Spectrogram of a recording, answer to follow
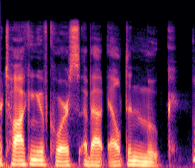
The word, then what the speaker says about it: Mook: We are talking of course about Elton Moo. Moo. M O K pronounced MOO.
